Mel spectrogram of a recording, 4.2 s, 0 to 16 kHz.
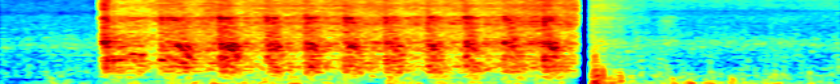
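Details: Mahindra Bolero Maxi Truck pickup diesel, about 3 lakh km, was burning oil, first start after engine overhaul with new sleeves: brief starter crank, then it catches and settles into a rough, even diesel idle after a short cut.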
